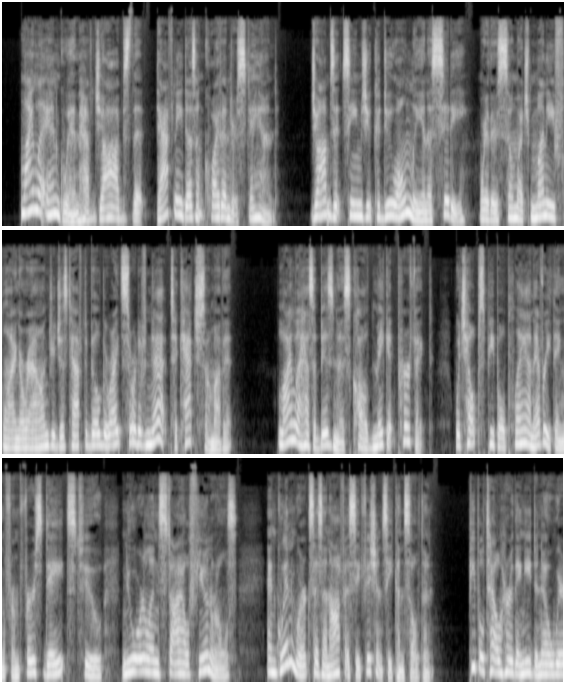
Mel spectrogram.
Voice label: hard limited audiobook excerpt; hard limiting of a vox only file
